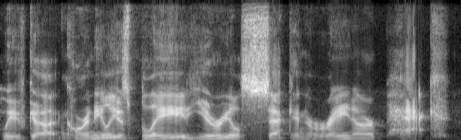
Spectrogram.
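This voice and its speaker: A man's voice: fairly low pitch, takes it slowly, a bit bright, clean tone, no room sound. A man playing in a casual tabletop role-playing session, joking and chatting with the group. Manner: playful, laughs often. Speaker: player.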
